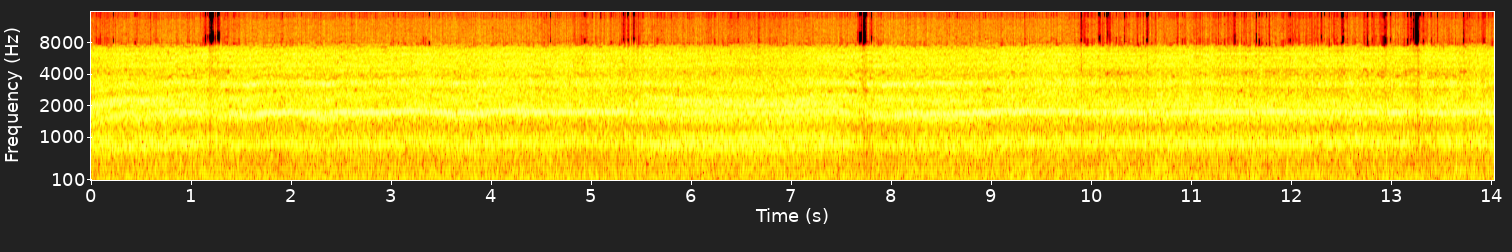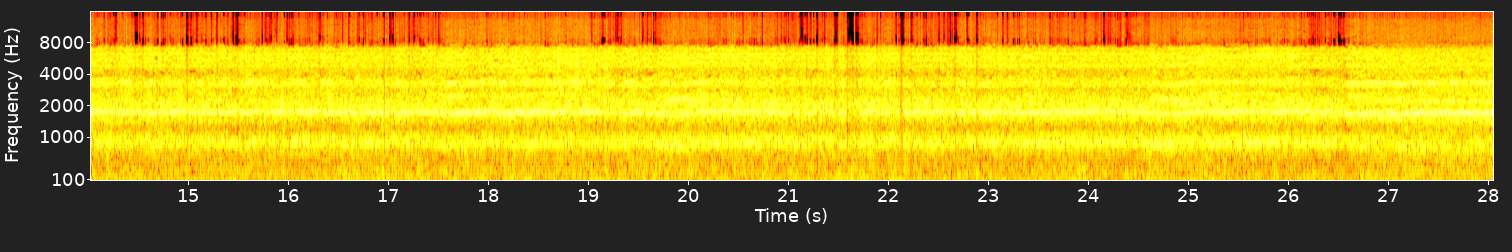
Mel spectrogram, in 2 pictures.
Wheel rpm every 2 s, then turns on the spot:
190, 220, 230, 220, 220, 230, 230, 240, 230, 230, 230, 230, 230, 220.
none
